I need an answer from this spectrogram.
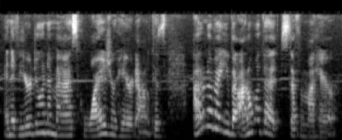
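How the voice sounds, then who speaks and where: A young woman with a hoarse, worn voice, chatting casually at home in a rambling, bubbly way with lots of asides. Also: medium pitch, expressive, fairly quick, a bit bright. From Florida, US. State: hoarse, losing her voice. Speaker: beauty vlogger. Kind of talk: casual chat. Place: home, indoors. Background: light jazz music.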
